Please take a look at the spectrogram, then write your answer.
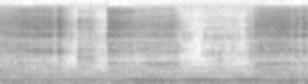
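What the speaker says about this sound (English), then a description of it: "and we heard this creaking sound" Creaking from a basement below a door: slow, drawn-out groaning creaks with a mechanical, scraping quality, over a steady low hum, recurring in a few uneven bursts.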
